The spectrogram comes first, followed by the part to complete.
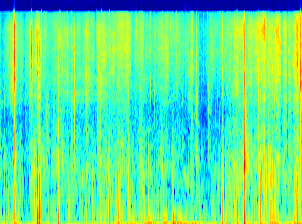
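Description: Cardboard shipping box being handled and torn open: packing tape and cardboard ripping and crinkling, with scattered sharp knocks and clicks.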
